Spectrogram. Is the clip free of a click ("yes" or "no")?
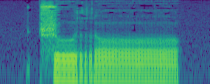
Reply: yes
